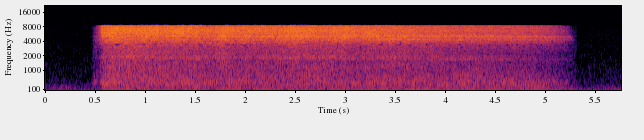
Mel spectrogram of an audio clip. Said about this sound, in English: It took me a few seconds to figure out what was making that hissing sound. Then I saw a smoky green mist shooting up from the bottle. The thick mist rose up like a geyser, chilly and wet.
